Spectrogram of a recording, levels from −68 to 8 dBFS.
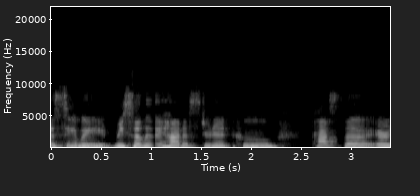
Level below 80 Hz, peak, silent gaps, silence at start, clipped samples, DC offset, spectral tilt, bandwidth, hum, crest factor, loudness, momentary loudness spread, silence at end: -70 dBFS; -6 dBFS; none; 0 s; under 0.1%; under 0.1%; -6 dB/octave; 9.6 kHz; none; 18 dB; -25 LUFS; 7 LU; 0 s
